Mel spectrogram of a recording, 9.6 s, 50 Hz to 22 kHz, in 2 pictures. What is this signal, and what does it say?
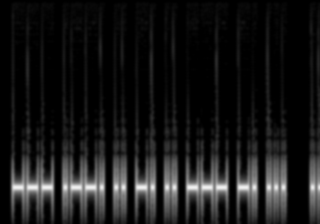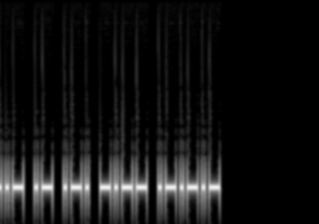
Morse code, heard as a keyed tone, about 22 wpm, 700 Hz. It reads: OPINIONS VARY.
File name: Sentences with 7-Word Phrases - 22wpm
